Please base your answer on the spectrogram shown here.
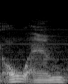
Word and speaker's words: Mayon: What did I spell it wrong? Well, you spelled Mayon wrong. It's Mayon, but still, it's in the incorrect one, Sarah.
